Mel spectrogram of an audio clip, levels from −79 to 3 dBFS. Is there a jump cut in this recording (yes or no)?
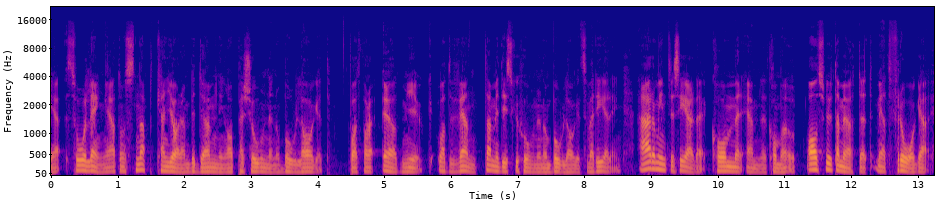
yes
